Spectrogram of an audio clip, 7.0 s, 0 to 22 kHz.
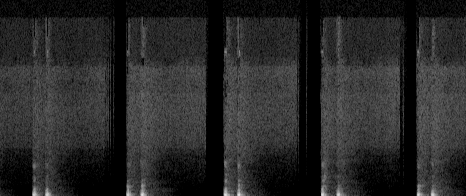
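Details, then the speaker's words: Normal heart sounds in a cardiac-system teaching demonstration: slow, regular lub-dub at about 41 beats a minute from valve opening and closing, with clean paired sounds and nothing between them. "now that is the sound of the heartbeat now what actually happens is that the cardiac valve opens and Clos so the opening and closing of the cardiac vves these VES we talked about makes the heartbeat sound"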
